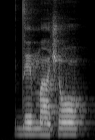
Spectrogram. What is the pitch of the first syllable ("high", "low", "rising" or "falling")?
high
